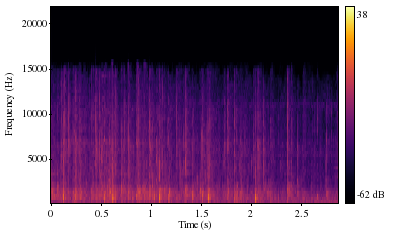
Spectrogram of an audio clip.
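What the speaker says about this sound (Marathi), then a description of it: "अरे भाई तालियां बजानी है तो ऐसी बजाओ हमें भी जोश आ जाए" An audience clapping during a Marathi kirtan, many hands beating together in a lively, fairly even rhythm, full and close throughout.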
